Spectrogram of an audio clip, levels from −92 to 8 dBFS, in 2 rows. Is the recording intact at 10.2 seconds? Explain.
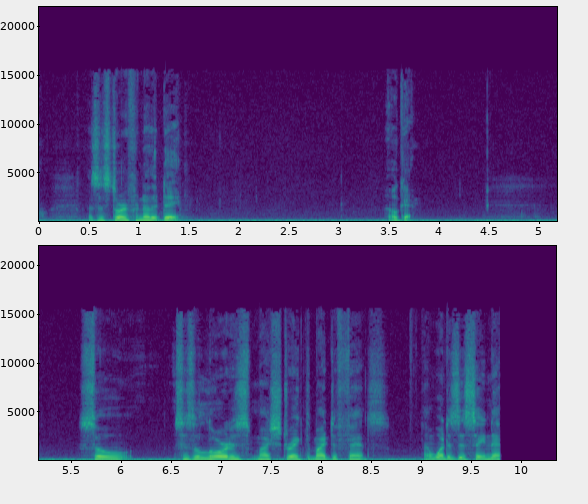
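No. At 10.2 seconds the clip is inside a cut-off end: the final buffers were never written or played back, so nothing real is there. From 9.78 s to the end, the file holds digital silence instead of the rest of the sound. The audio stops abruptly at 9.78 s, mid-sound with no natural decay or tail, and 10.2 s falls in the dead stretch that follows.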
